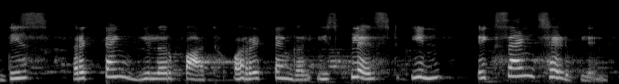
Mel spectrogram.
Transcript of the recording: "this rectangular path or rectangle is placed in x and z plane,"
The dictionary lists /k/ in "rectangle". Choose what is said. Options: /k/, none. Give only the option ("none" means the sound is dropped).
/k/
